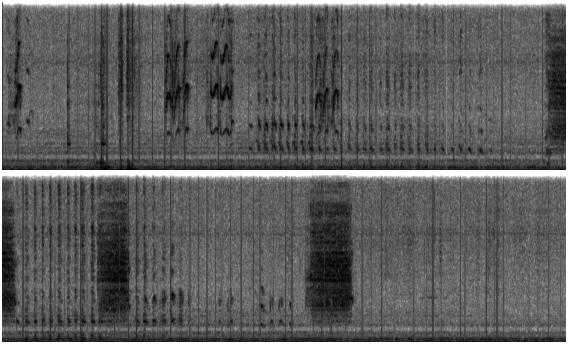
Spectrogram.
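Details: Wild barn owls in a monitored nest box, the male tending nestlings until the female returns: several harsh, breathy hissing bursts, each about half a second to a second long, spaced a few seconds apart, over a steady low hum.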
